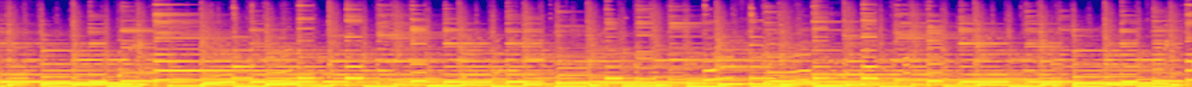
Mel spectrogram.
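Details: Loud guitar-led background music with a steady rhythmic beat plays throughout, and no animal sound is heard.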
